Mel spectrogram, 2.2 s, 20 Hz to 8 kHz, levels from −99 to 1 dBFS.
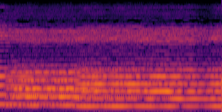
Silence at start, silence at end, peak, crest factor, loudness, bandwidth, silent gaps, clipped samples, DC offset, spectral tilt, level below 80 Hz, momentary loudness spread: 0 s; 0 s; -22 dBFS; 12 dB; -34 LUFS; 7.2 kHz; none; under 0.1%; under 0.1%; -7 dB/octave; -74 dBFS; 2 LU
